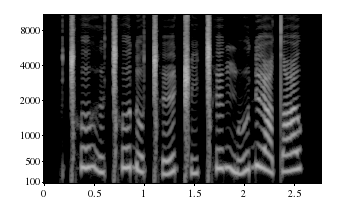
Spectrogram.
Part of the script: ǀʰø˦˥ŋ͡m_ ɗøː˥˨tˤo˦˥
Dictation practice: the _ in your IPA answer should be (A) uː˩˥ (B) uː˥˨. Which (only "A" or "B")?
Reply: A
